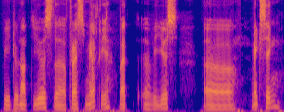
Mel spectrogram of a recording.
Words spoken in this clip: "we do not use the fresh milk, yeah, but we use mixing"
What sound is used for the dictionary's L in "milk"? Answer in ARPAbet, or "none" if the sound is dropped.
L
